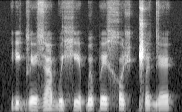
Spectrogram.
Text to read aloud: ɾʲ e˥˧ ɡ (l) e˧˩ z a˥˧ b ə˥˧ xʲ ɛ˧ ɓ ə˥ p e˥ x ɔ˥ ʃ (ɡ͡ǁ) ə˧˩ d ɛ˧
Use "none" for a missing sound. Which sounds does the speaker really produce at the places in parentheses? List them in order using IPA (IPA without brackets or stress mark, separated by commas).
l, ǁ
